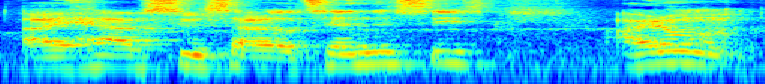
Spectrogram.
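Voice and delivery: usual speaking voice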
